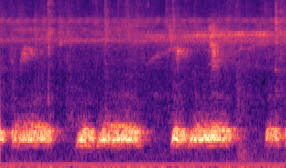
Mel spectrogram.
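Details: Thổ-type spotted dove in a cage at a Ba Vì bird farm near Hanoi, Vietnam, calling during a fight; low gravelly coos in paired phrases, a short note then a longer one, about once a second, faint chirps behind.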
